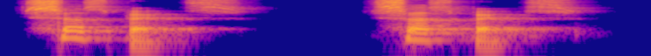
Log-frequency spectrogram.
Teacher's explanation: the T and suspects is between consonants so it's a stop te but you don't really hear it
